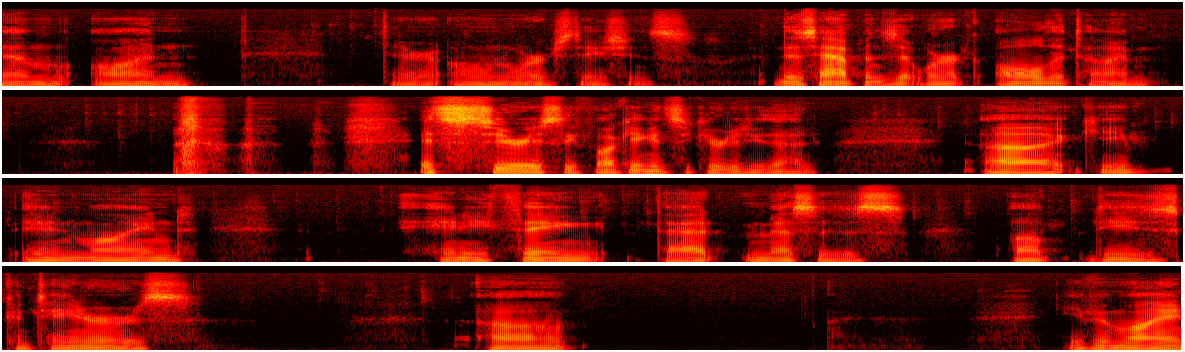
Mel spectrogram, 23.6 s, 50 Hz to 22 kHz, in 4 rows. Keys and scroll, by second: 0.0-6.6 typing, 10.1-20.0 typing, 22.2-23.6 typing.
